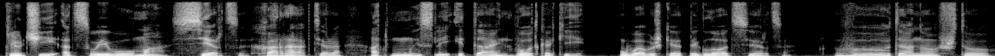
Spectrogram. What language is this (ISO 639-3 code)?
rus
